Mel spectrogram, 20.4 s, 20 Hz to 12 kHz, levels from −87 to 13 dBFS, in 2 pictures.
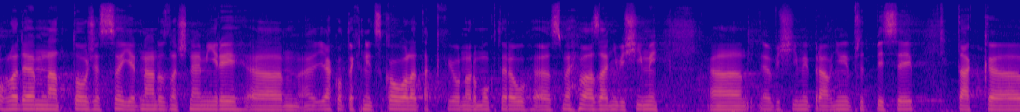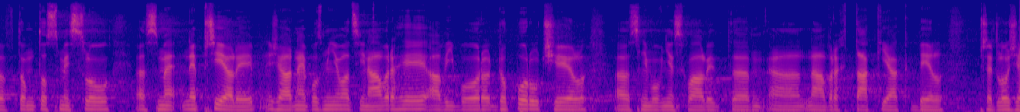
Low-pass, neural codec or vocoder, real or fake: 10.8 kHz; none; real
